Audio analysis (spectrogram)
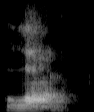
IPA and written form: lɔŋ (long)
